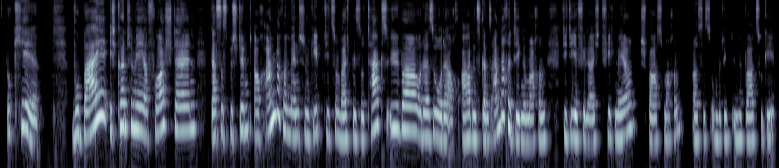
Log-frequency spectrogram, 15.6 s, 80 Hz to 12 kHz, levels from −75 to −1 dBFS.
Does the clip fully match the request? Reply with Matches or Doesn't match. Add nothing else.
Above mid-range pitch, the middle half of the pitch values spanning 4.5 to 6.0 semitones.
Matches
